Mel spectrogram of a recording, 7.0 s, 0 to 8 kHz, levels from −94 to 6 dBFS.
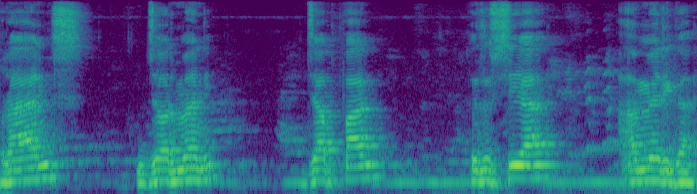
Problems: constant background noise, continuous background conversations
